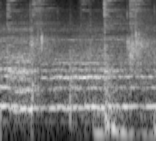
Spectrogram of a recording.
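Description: Kirtan: a devotional mantra sung on long held notes over harmonium, with a few sharp percussion strokes.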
